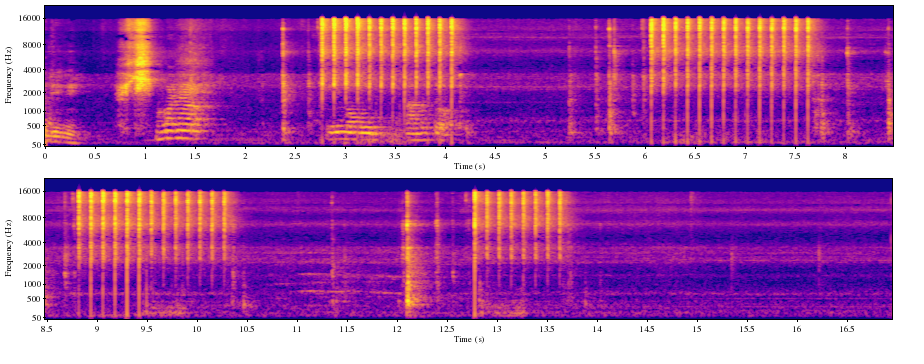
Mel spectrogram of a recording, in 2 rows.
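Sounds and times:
gas hob igniter clicking: 2.3s - 4.4s, 5.2s - 10.6s, 11.3s - 14.1s.

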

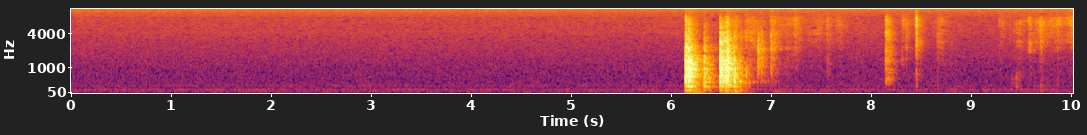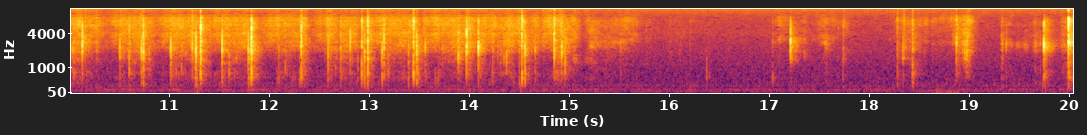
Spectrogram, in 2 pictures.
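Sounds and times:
soap bar knocking on wooden table: 6.2s - 6.9s
paper wrapper crinkling: 9.4s - 15.7s, 17.0s - 20.0s.

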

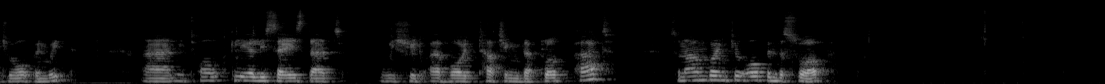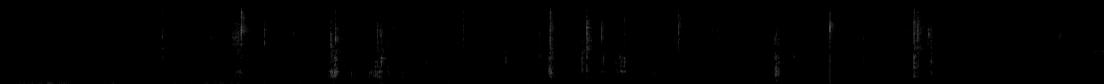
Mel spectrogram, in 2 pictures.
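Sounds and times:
wrapper crackling as peeled open: 8.5s - 8.8s, 9.6s - 10.7s, 12.0s - 21.8s.

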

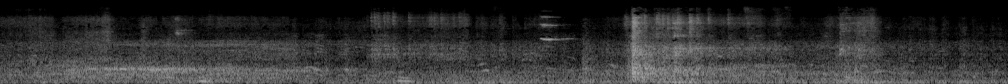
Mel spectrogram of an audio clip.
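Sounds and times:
freight train wheels on rails: 0.0s - 10.0s
train car clanks: 3.2s - 10.0s.

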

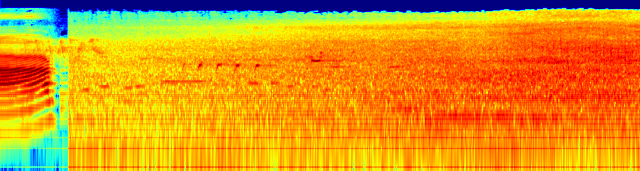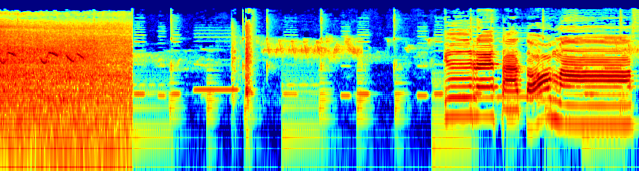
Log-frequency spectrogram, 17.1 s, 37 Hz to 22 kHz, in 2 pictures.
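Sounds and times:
birds chirping faintly: 0.3s - 5.5s, 10.6s - 17.0s
bus driving past: 0.9s - 10.3s.

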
